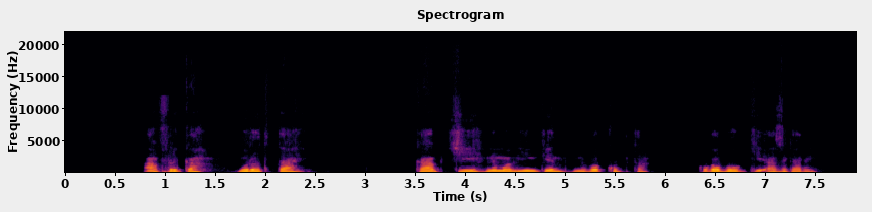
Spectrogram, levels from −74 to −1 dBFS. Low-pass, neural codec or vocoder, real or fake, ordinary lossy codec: 19.8 kHz; none; real; Opus, 16 kbps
